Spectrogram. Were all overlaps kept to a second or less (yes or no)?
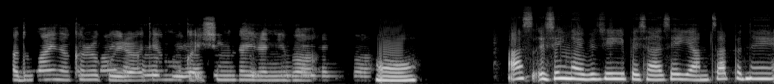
no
